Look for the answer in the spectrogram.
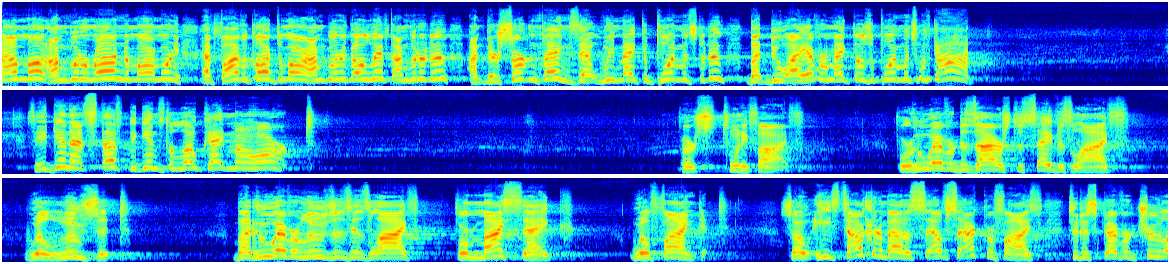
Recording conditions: live audience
